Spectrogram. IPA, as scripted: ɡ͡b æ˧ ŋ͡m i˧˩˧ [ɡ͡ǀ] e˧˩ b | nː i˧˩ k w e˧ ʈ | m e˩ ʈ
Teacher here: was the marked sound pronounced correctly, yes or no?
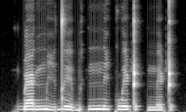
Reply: no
